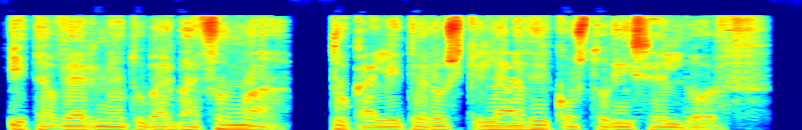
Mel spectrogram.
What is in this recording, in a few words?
taverna male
